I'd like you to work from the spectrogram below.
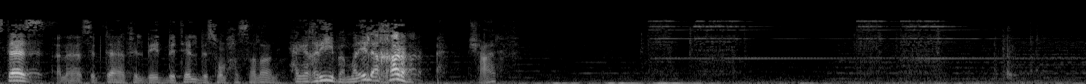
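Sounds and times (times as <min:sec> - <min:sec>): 
speech: 0:00.0 - 0:05.2
telephone bell ringing: 0:06.4 - 0:10.8.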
